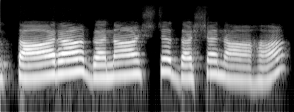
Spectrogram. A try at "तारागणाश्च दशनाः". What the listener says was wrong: So Dashanash. And ish put nude. Instead of the visarga, put a ish there. Tara Ganashcha Dashanash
